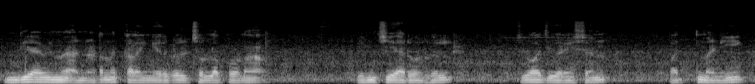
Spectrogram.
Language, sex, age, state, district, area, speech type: Tamil, male, 45-60, Tamil Nadu, Thoothukudi, urban, spontaneous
